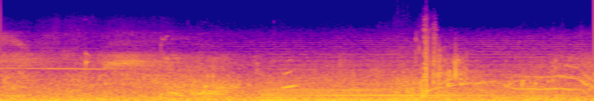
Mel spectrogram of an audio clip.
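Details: Humpback whale off Norway, among fin whales and orcas, gives drawn-out tonal moans that rise and bend over a deep underwater rumble.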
